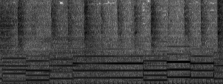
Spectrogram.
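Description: An ice-cream seller's electronic jingle: a simple melody of clear, beeping notes stepping up and down. A small motorcycle engine runs steadily underneath.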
